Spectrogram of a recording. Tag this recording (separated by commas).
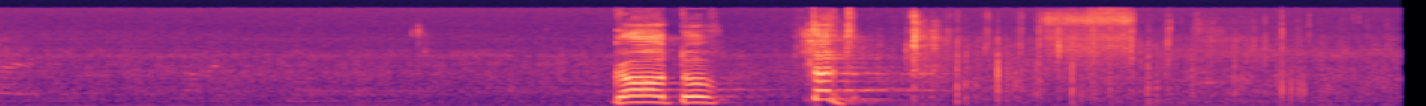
Run, outside, urban or man-made, Speech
